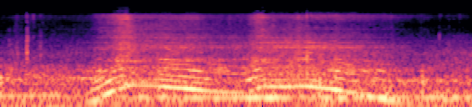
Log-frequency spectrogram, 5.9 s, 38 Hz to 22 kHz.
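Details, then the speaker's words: Hyundai i20 on original Michelin 185/65 R15 summer tyres, parked and revved to check for smoke as in a purchase inspection: engine picks up cleanly, rises smoothly and drops back to an even idle without roughness; sounds healthy. "Se aude bine."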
